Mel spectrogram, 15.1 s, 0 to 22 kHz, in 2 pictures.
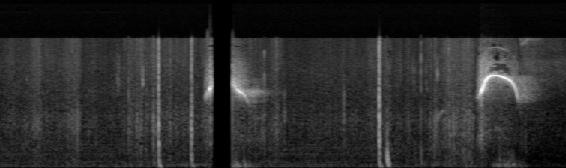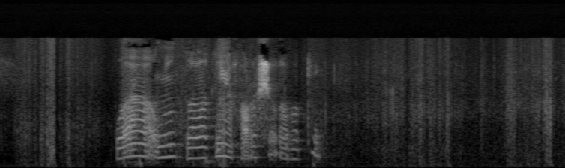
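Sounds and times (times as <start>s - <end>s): person whistling: 3.1s - 3.6s, 6.4s - 7.2s.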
